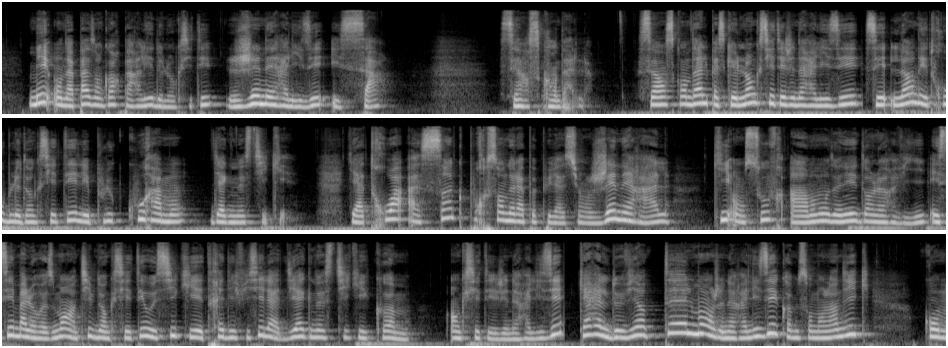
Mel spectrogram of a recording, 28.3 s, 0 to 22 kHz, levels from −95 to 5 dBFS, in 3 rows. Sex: female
